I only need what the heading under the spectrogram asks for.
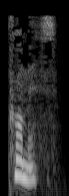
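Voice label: "promise", British English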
